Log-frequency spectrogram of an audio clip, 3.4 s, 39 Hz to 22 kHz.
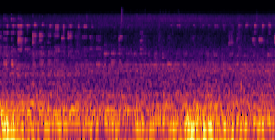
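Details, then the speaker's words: Yamaha NMAX 155 (new model), fairly young engine, CVT cover removed: rough, dry rattle over the low engine rumble from inside the engine's cylinder head; valve rocker arm noise. "jadi seperti itulah suara yang saya maksud suara kasar pada motor Yamaha nmax ini"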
